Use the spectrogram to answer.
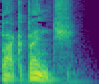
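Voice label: "backbench", British English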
